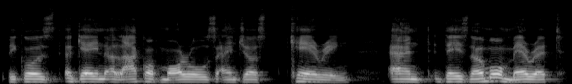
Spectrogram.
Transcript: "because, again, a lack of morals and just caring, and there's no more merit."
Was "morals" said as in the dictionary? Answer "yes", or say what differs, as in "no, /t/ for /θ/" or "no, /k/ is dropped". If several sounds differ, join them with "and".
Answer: yes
